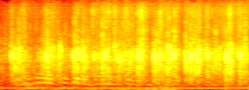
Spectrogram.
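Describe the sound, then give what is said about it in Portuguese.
Applause for fado musicians after a performance with Portuguese guitar, viola de fado and bass: dense, steady clapping from an audience that fills the whole moment, with a voice speaking over it. “Estas palmas são mais do que merecidas”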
